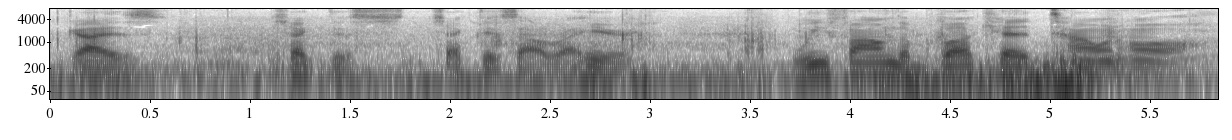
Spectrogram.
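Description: A man with a lowish, slow voice hosts a travel vlog in a small town, chatting casually as he tours and exclaiming in amazement at the sights. The outdoor recording is noisy, with vehicles and ambient sounds.

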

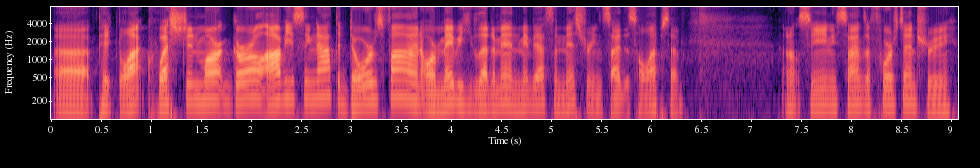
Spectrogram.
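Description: Bright, jokey young man playing a game. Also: a little high, expressive, clear, resonant tone, dry recording. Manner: jokey, profane, quick to shout. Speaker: gaming YouTuber. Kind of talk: let's play commentary.

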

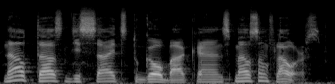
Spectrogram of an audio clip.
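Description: A man narrates his cat's outdoor walk in a calm, even voice. His humor is dry and low-key, and his pitch sits in an ordinary middle range. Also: measured pace. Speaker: cat vlogger narrating a hike.

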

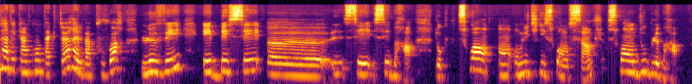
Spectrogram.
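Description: A woman with a slightly high voice leads a webinar presentation. She explains patiently, stopping often on fillers and picking up again in a plain speaking tone. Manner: hesitant, frequent fillers, explanatory. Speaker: occupational therapist presenter. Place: webinar call.

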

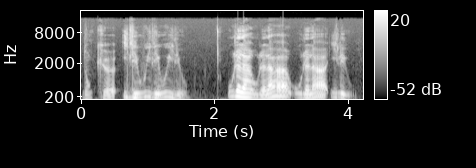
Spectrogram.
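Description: A man's voice: high voice, lively intonation, a little fast, vocal fry, a little mellow, dry recording, pitched above the performer's own voice. A man voicing a flustered young woman who stutters and exclaims frantically while hunting for her tiara. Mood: frantic. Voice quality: stuttering, repetitive.

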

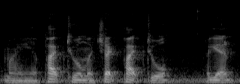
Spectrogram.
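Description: Man, very low voice, pipe in mouth while demonstrating; easygoing, halting delivery with fillers. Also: slight background noise. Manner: relaxed, halting, many fillers. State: talking with a pipe in his mouth. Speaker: pipe smoking instructor. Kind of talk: casual how-to demonstration.

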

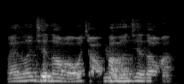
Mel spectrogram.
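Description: A man's voice: fairly high pitch, steady tone, very fast, mellow. A man joining remotely by phone, repeatedly checking whether he can be heard. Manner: repeats himself, fussing over the connection. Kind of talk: casual audio check. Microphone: phone on a video call.

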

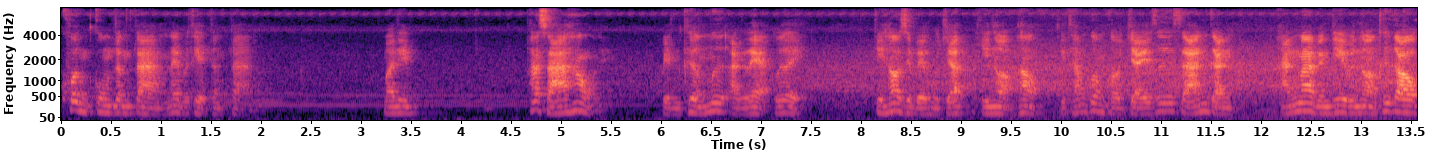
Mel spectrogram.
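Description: A middle-aged man with an Isan accent, hosting a relaxed lesson on old regional words and chuckling between points. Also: mid-range voice. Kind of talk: casual explanatory talk. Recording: echoey room with faint background noise.

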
